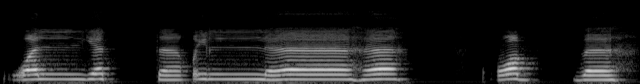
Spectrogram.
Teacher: یہاں پر لفظ اللہ کی لام باریک ادا کی جا رہی ہے کیونکہ یہاں پر جو پیچھے والا حرف ہے یہ مکسور ہے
